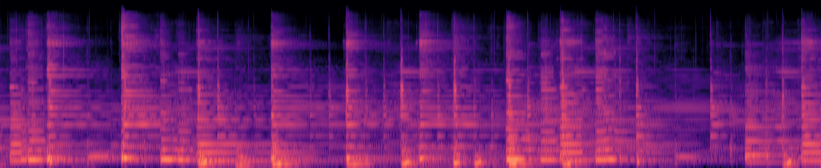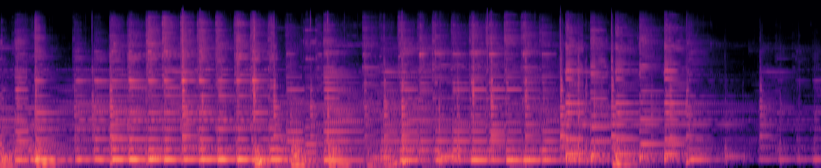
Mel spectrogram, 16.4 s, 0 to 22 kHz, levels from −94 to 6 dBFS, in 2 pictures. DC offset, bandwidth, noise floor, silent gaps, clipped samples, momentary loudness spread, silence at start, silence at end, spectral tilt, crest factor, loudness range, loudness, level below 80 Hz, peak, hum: under 0.1%; 16 kHz; -49 dBFS; none; under 0.1%; 15 LU; 0 s; 0 s; -5 dB/octave; 18 dB; 5 LU; -29 LUFS; -66 dBFS; -10 dBFS; none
